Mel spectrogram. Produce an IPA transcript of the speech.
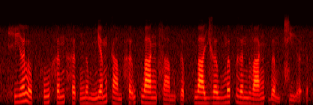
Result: h i˨˦ ə̯ l o˨˩ p̚ h u˨˦ h ə˨˦ n h ə˨˩ t̚ ŋ ə̤˨˩ m ɲ ɛ˨˦ m k a̤˨˩ m h ə̰˧˥ w k w a˧ ŋ s a̤˨˩ m k ə˨˩ p̚ k w a˧ j ɣ ə˧ w m ə˦˥ p̚ ɣ ə˧ n v a˨˦ ŋ ɓ ə˧˩ m t͡ɕ ḭ˧˨ ə̯ ʔ

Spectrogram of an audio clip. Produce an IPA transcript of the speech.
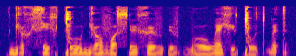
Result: ɡʲ ɔ x s i x ǀ u ɡʲ ɔ v ɔ s ɾ y x ø v ʔ y v ɡ͡b o w ɛ xʲ u ǀ u t ɓ ə t

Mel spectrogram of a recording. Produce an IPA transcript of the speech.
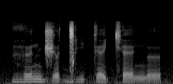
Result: ɦ ɘ˧˥ n d͡ʒ ə˩˧˩ ɡ͡ǀ i˦˨ k ɛ˩ cʰ ɛ˩ ŋ ə˩

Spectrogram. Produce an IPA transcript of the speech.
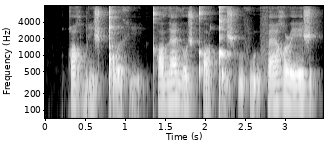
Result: q o˧ ʁ b iː˨ ʒ ǃ o̰˨ ə̯ x ḭ˨ | kʰ ɒ˧ ð æ˦˨ ð o˨˦ ʒ kʼ ɒ˨˦ ǃ ḛ˨ ʒ x ṵ˧ f w ṵ˧ f æː˦ ʁ ɹ eː˦ ʒ

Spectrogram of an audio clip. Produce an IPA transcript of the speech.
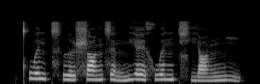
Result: t̪ʰ w ə˥˩ n t͡sʰ ɹ̩˧˥ ʂ ɑ˧˥ ŋ s ə̰˨˩ n m j ɛ˥˩ x w ə˥ n t͡ɕʰ j ɑ˧˥ ŋ m i˥˩

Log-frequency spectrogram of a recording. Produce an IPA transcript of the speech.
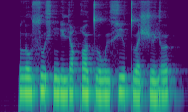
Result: l o sʷ e x ŋ i j i qʷ ɨ tʷ ɐ w ɨ x i tʷ a ʃ ɨ j ɵ

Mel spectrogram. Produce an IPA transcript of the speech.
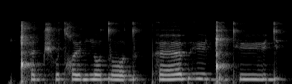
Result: ǃʰ œ d t͡ʃʰ u d χ ʉː d n o d o d | pʰ œː bʱ yː ɡ͡ǃ ʉ d tʰ yː d

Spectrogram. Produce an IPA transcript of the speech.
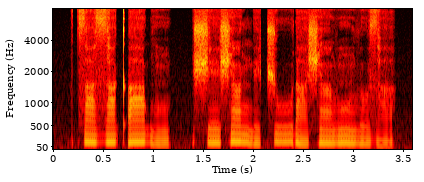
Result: t͡s a˦ z a˦ kʼ aː˦ ɡʷ ũ˨ | ʃ e˦ ʃ ã˦ ŋ e˨ t͡ʃ uː˦ ɾ a˨ ʃ ã˦ β ũ˦ l ʊ˦˨ z a˨

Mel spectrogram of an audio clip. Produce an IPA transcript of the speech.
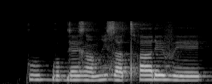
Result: k uː˨ ɡ͡b o˨ ɡ ɛ˨ ɣ ã˨ v i˦ z a˨ tʰ aː˦ ɾ e˦ v e˦

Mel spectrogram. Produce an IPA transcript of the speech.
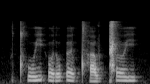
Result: tʰ u˨˦ j ʔ ʊ˨ ɾ u˦ ʔ ɘ˨ l tʰ a˨ w ǁ ɵ˦ j

